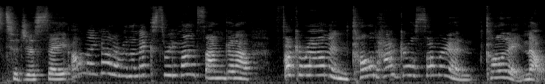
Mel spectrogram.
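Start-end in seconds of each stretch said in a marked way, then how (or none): 0.7-5.2 high, soft mock party-girl voice. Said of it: "not about an excuse to just say".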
